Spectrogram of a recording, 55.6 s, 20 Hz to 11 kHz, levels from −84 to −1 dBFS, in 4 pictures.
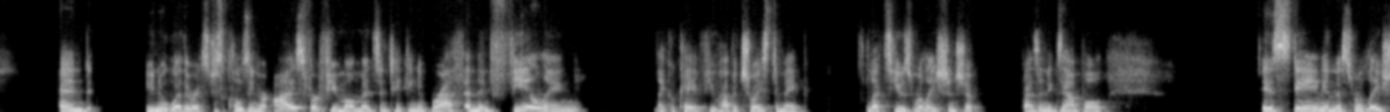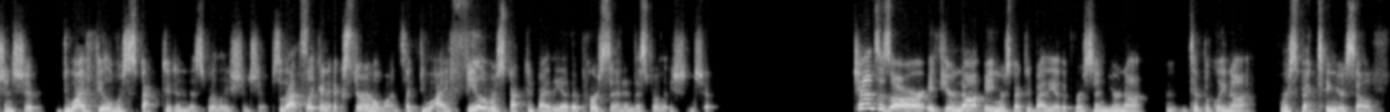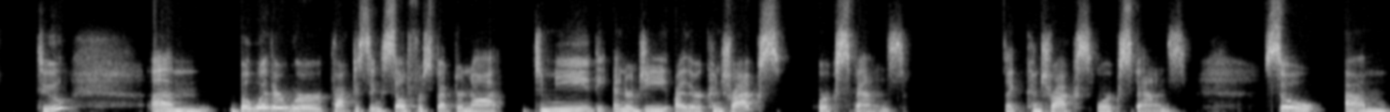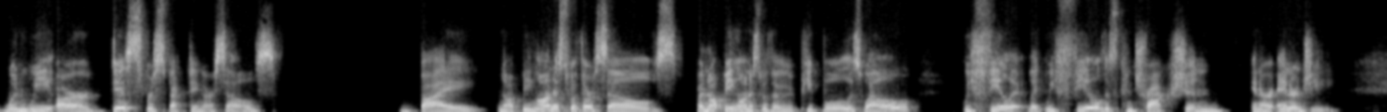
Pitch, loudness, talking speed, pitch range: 200 Hz, -20 LUFS, 150 wpm, 180-220 Hz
